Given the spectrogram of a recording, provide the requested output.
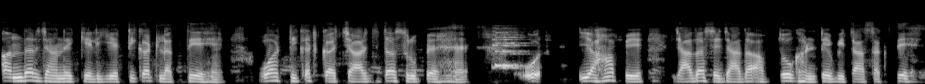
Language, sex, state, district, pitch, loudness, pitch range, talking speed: Hindi, male, Jharkhand, Jamtara, 140 Hz, -15 LUFS, 130-160 Hz, 160 wpm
